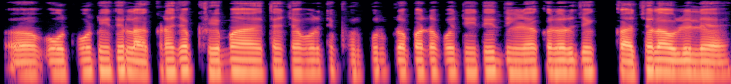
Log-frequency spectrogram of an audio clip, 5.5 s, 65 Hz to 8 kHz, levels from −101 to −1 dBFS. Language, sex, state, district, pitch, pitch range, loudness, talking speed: Marathi, male, Maharashtra, Nagpur, 130 Hz, 125-130 Hz, -18 LUFS, 140 wpm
